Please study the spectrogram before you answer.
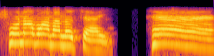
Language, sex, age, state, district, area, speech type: Bengali, female, 45-60, West Bengal, South 24 Parganas, rural, conversation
